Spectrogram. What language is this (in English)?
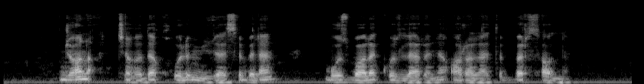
Uzbek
